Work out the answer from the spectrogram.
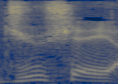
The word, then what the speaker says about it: Juche: Now, North Korea having this sort of, I believe it's pronounced juche idea, this idea of independence from the outside world.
